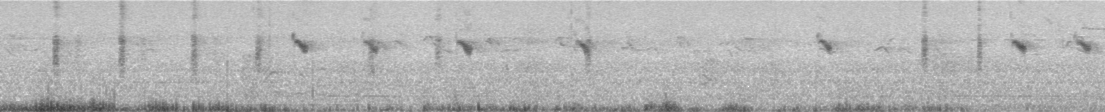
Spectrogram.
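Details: Three feathered purple martin nestlings in a backyard, not yet fledged, give short, high, down-slurred chirps, repeated irregularly about every half second, over a steady low rumble of wind or handling noise.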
